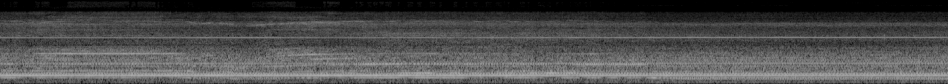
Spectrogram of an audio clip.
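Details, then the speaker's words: 2013 Hoover WindTunnel 2 vacuum after greasing bearings and fixing brush roll bearings: steady smooth motor drone, even tone, no grinding or squeal, much quieter than before; normal running. "oh it sounds nice it's it's much quieter than what it was and this machine is just from 2013."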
